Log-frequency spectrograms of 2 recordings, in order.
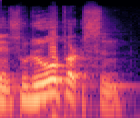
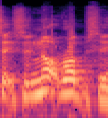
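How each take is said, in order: First: Put-on Scottish pronunciation of ROBERTSON; Scottish accent. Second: Said in the usual way. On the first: YouTuber playing a Scot correcting the English name, Scottish accent. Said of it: "trying to do a Scottish accent". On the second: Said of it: "in your native accent".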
